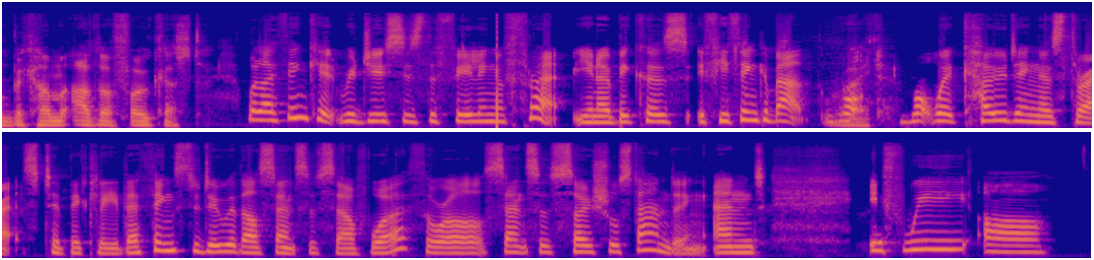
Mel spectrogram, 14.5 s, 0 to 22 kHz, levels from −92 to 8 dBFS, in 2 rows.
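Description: At 3.31 s the speech is interrupted by a single sharp bang, the signature of invalid numbers at full scale. A calculation in the processing chain produced infinite or undefined values, and these were forced to the maximum sample value for a block of about 0.67 ms, which fits a 32-sample buffer. Because the block is so short, the separate pops at its start and end merge into one bang. An ordinary click from a waveform discontinuity is quieter and scales with the signal. This bang sits at one extreme value, far beyond the speech peaks, regardless of what precedes it.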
